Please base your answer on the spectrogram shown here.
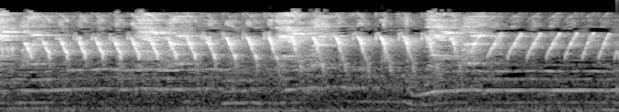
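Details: Caged canary in full, lively song, a style known as roll tembak: a fast rolling trill of high buzzy repeated notes running throughout, with a steady lower whistled tone and background hum.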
